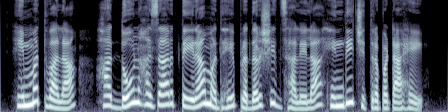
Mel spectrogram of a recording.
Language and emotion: Marathi, neutral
